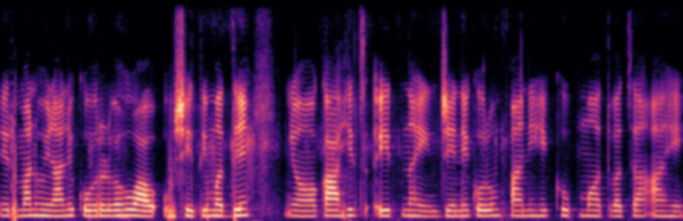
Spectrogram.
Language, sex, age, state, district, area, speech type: Marathi, female, 18-30, Maharashtra, Buldhana, rural, spontaneous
